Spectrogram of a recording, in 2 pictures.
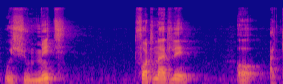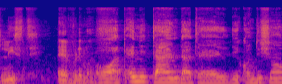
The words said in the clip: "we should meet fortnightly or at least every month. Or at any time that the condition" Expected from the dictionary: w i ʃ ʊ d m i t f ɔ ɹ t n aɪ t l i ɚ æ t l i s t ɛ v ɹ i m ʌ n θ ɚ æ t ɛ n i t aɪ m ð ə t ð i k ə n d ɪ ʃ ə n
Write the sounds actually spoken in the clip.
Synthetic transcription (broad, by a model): w i ʃ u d m i t f ɔ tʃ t n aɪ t l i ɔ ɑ t l i s t ɛ v ɹ i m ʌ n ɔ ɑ t ɛ n i t aɪ m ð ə t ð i k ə n d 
